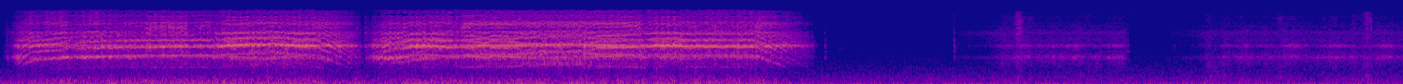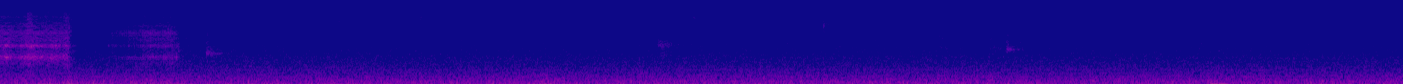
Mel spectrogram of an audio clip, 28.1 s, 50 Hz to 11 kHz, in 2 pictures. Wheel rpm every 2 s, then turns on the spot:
50, 130, 120, 160, 30, 10, 10, 10, 0, 0, 0, 0, 0, 0.
10-16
